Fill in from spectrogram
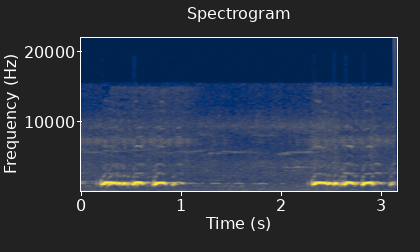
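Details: Frequently singing local zebra dove used to trigger singing in other doves: a bright rolling coo trill, a long soft tail, then a second trill about two seconds later over faint background hum.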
